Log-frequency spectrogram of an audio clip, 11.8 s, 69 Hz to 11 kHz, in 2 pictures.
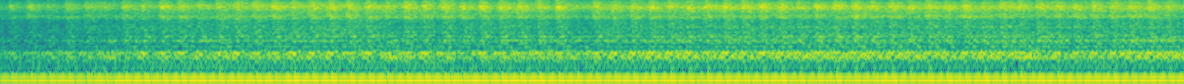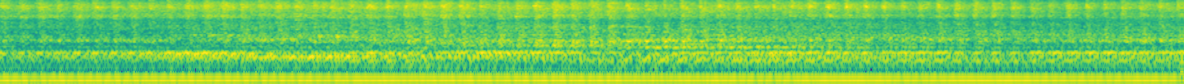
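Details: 2020 Shelby GT500 Mustang V8 with a newly installed Whipple 3.8 supercharger, idling on its first run after the install as it warms toward operating temperature: deep, smooth, evenly paced idle with a faint supercharger hum and no ticks or rattles. Normal idle.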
